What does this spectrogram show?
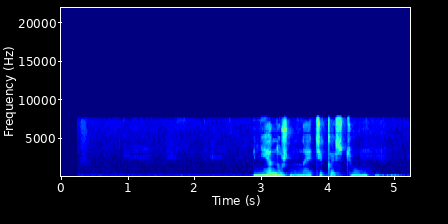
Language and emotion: Russian, neutral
